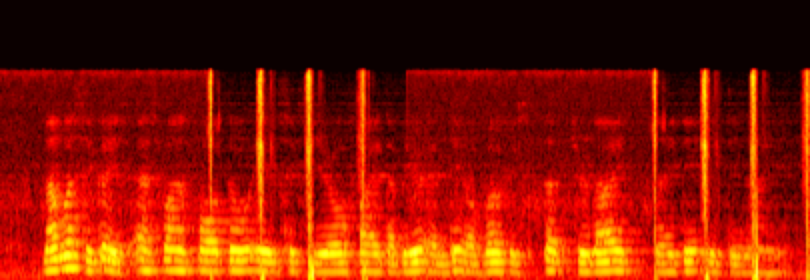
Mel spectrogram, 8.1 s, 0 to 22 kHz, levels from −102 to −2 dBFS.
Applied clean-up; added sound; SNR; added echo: none; Fire; 3 dB; reverberation time 0.2 s.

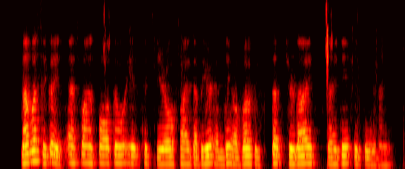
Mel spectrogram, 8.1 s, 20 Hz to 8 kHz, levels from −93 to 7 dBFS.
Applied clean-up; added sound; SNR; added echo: neural mask model DeepFilterNet 3.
